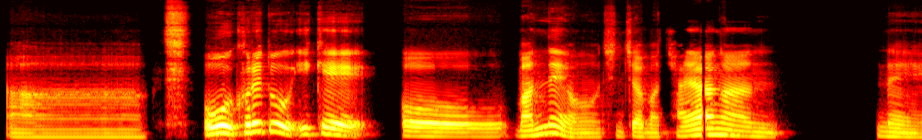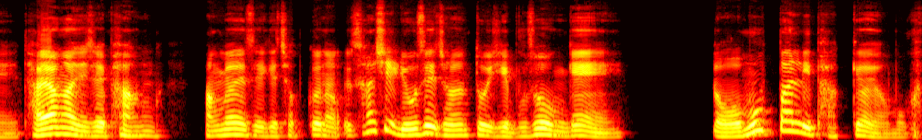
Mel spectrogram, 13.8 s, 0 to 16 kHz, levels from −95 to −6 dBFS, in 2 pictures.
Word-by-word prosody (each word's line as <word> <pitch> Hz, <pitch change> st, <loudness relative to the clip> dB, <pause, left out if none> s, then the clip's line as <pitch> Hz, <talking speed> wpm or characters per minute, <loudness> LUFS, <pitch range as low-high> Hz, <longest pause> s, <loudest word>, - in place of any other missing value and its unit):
아. 95 Hz, 0 st, -11 dB, 0.4 s
어 385 Hz, -1 st, +9 dB
그래도 230 Hz, 0 st, +4 dB
이렇게 400 Hz, -, +1 dB, 0.2 s
어 110 Hz, -3 st, -1 dB
맞네요. 130 Hz, -, -2 dB
진짜 110 Hz, +1 st, -6 dB
막 100 Hz, -1 st, -9 dB
다양한 130 Hz, -6 st, 0 dB, 0.7 s
네 100 Hz, -5 st, -8 dB
다양한 170 Hz, -3 st, +6 dB
이제 120 Hz, -1 st, -1 dB
방 120 Hz, +1 st, -3 dB, 0.4 s
방면에서 140 Hz, +1 st, -1 dB
이렇게 115 Hz, -1 st, -6 dB
접근하고 140 Hz, +6 st, -5 dB
이 -, -, -8 dB
사실 235 Hz, -, -3 dB
요새 155 Hz, +6 st, +3 dB
저는 140 Hz, -2 st, -3 dB
또 140 Hz, -1 st, -1 dB
이게 115 Hz, -2 st, -2 dB
무서운 120 Hz, +4 st, -1 dB
게 100 Hz, -7 st, 0 dB, 0.6 s
너무 115 Hz, -, 0 dB
빨리 240 Hz, -10 st, +1 dB
바뀌어요, 110 Hz, -, -7 dB
뭐가. 90 Hz, +1 st, -15 dB
120 Hz, 260 characters per minute, -21 LUFS, 105-155 Hz, 0.7 s, 어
